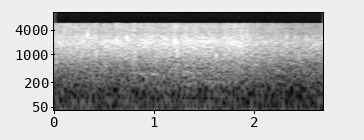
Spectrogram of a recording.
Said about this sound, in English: But are the Republicans applauding? Oh, yeah, the Republicans are applauding.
